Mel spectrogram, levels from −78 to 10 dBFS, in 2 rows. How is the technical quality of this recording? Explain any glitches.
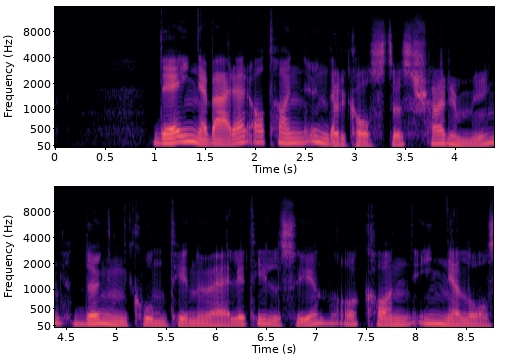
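The recording has one clear fault: a wrong sample rate for the last part of the clip.

From 2.79 s to the end, just after "innebærer at han", the audio plays back too slowly. Speed falls to 0.726 times normal and pitch drops by 5.55 semitones, which fits material recorded at 44.1 kHz being played at 32 kHz with no conversion. The speech turns deep, dragged and heavy. On a spectrogram, harmonics and formants shift downward by the same ratio. The waveform's syllables stretch out in time.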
